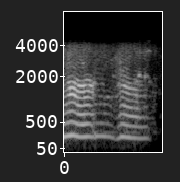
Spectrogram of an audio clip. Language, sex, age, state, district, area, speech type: Marathi, female, 45-60, Maharashtra, Ratnagiri, rural, conversation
